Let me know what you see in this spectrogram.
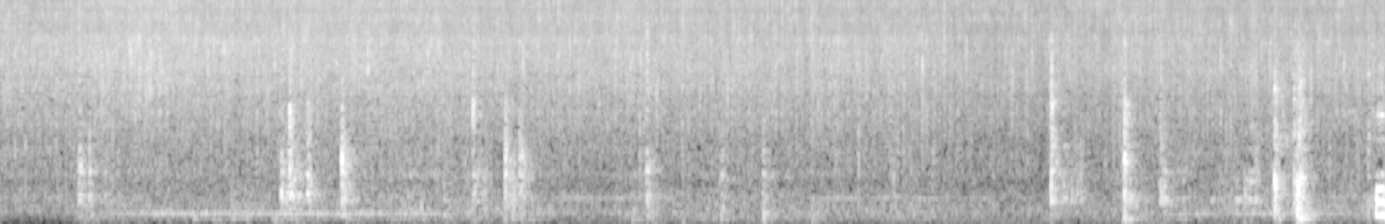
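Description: Scallops, shrimp and sausage frying in melted butter on a hot griddle plate, a steady sizzling hiss. Scattered sharp clicks of metal tongs against the griddle and food as the shrimp are turned, several of them near the end.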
